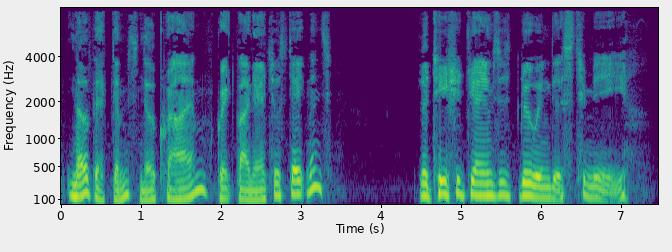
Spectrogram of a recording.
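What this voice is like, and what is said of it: Trump impression drifting toward Droopy. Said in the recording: “my Trump impression's moving a little over into Hanna-Barbera Droopy the Dog territory”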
